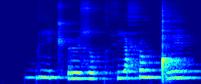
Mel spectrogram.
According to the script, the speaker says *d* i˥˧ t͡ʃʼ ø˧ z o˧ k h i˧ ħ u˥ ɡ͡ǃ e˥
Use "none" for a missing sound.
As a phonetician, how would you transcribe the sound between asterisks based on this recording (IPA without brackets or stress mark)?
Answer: b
